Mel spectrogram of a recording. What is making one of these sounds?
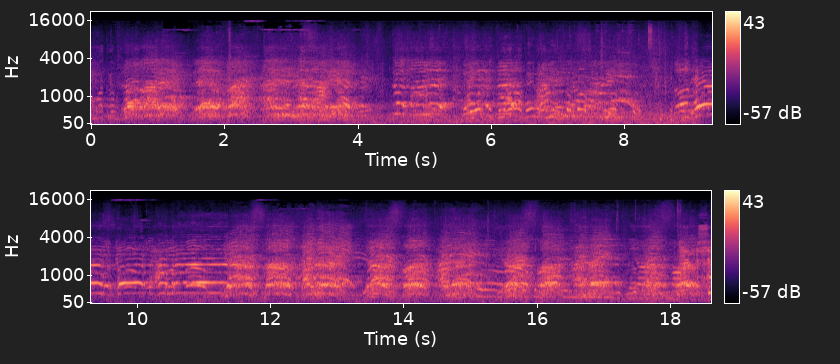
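A crowd of men chants slogans loudly in unison outdoors.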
